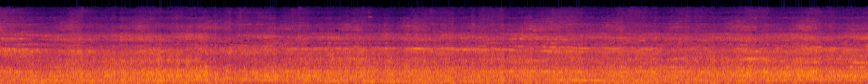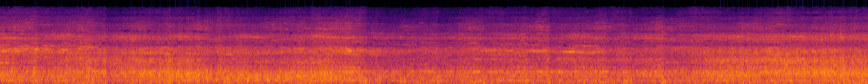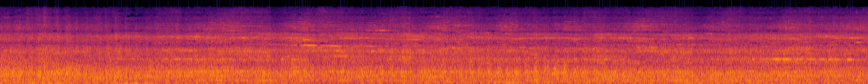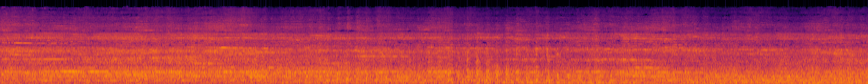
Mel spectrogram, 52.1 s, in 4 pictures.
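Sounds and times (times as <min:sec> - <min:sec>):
faint high wheel squeals: 0:00.0 - 0:52.0
steel wheels on rail: 0:00.0 - 0:52.0.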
